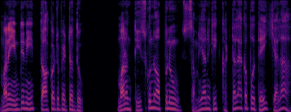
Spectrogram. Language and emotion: Telugu, fearful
